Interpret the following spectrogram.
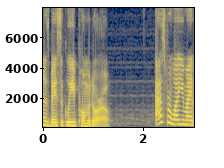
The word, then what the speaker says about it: pomodoro: And the pronunciation is basically pomodoro.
